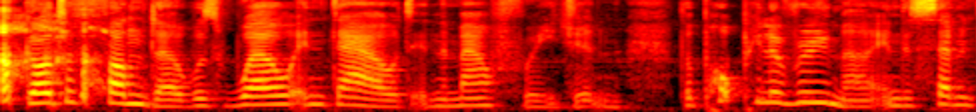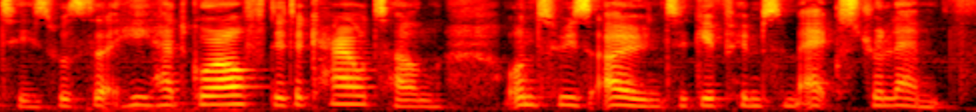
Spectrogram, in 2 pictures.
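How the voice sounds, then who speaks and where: A woman's somewhat breathy voice with a British accent, medium in pitch, at a moderate pace with ordinary pitch variation. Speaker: podcast co-host, band member. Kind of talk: casual chat. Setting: video call.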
